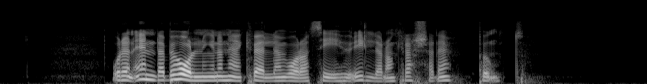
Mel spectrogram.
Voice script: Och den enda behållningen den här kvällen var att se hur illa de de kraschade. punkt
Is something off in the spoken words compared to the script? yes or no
yes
